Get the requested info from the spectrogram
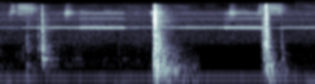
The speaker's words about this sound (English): Why did you unlock all the doors after I got out?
